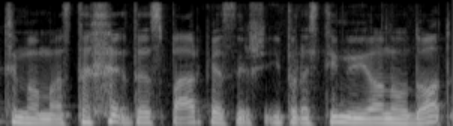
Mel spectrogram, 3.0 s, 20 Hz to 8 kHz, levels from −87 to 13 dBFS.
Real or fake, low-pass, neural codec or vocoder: real; 7.2 kHz; none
